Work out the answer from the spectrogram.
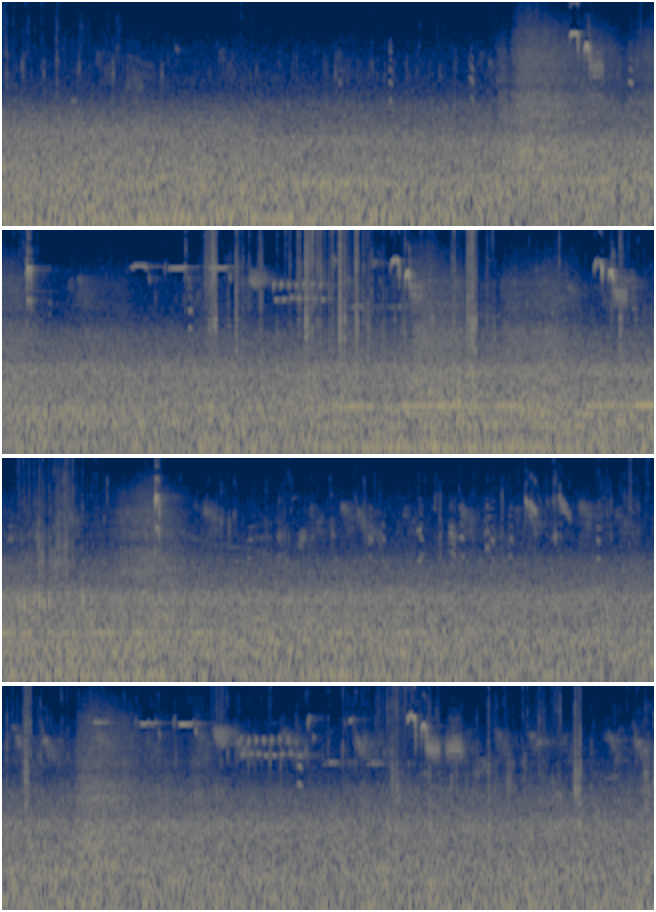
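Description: Small wild birds giving short high chirps and calls every few seconds, some sweeping downward in pitch, over a steady low background rumble.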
